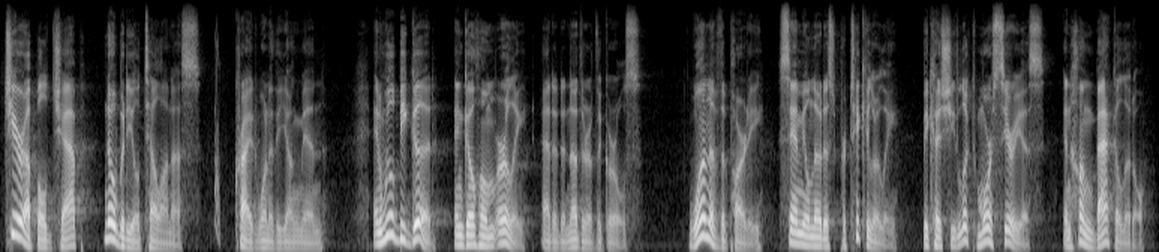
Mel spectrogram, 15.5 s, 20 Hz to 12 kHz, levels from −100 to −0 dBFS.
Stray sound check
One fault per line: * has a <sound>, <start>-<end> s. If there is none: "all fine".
* has a chirp, 2.9-2.9 s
